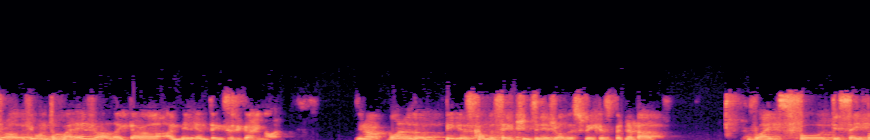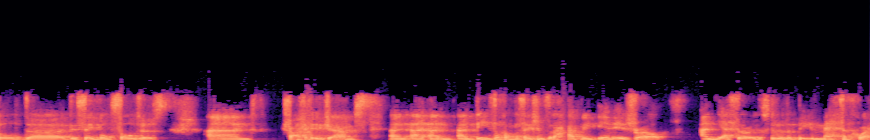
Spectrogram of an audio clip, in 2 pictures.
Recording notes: international Zoom session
